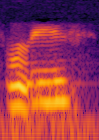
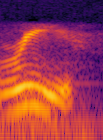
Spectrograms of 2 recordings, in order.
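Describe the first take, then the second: First: The word ends with a th sound. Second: The word ends with an f sound. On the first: The speaker calls it right. "a Christmas wreath?" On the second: The speaker calls it wrong. "I've been saying reef, like R-E-F-F"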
